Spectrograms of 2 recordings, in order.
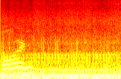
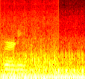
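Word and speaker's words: Boerne: Longest time I was pronouncing this town Bourne because it's spelled B-O-E-R-N-E, so you would think Bourne, right? But it's actually pronounced Bernie.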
